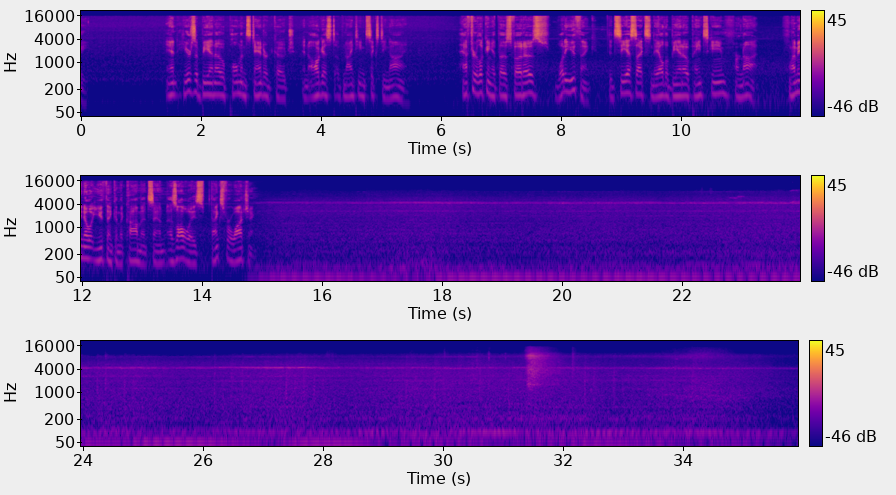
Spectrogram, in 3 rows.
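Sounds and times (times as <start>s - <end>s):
diesel locomotive engine rumble: 0.0s - 35.9s
brief hiss: 31.4s - 32.0s.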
